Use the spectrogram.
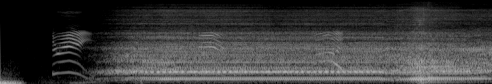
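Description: Two Porsche 911 Dakar cars launch off the start in an off-road drag race. Engines rise quickly in pitch and then hold a loud, sustained roar close by, with a voice at the very start.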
